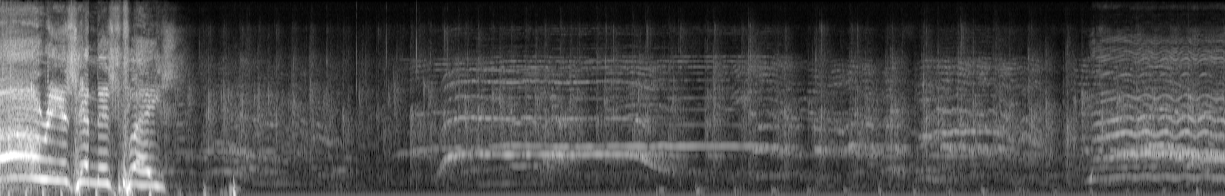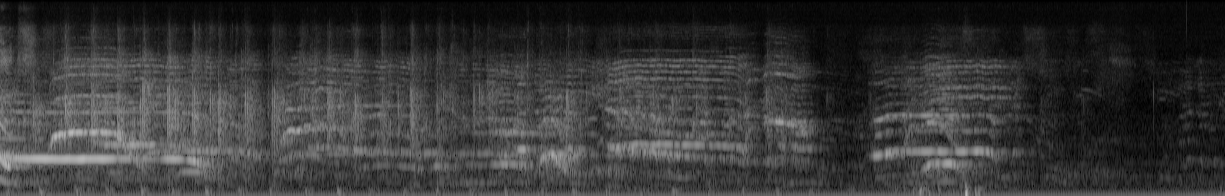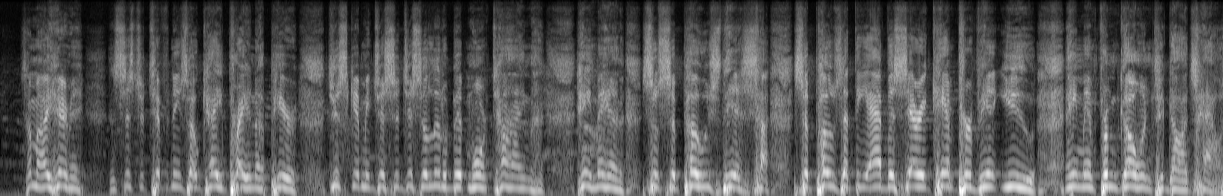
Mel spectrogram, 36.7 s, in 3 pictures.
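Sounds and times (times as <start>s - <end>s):
audience hand clapping: 0.5s - 18.5s
speech: 0.9s - 1.8s, 24.8s - 36.7s.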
